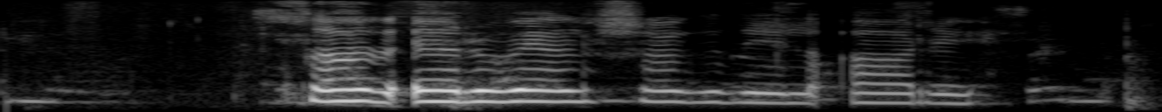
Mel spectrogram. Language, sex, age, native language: Icelandic, male, 8, Icelandic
